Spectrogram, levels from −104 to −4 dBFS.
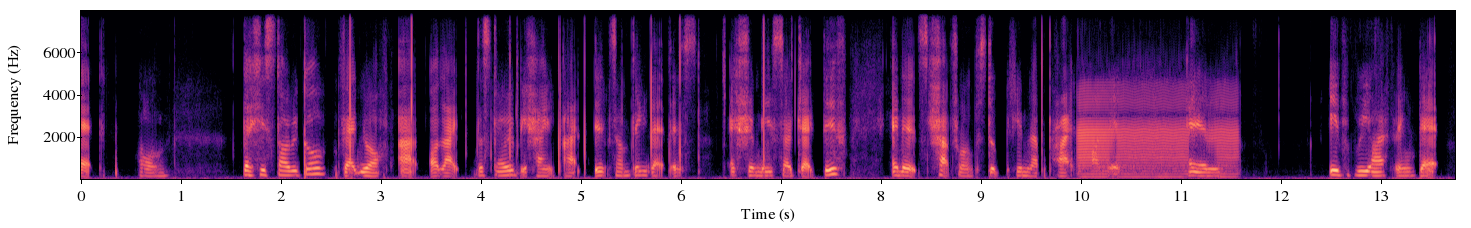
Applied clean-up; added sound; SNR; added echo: neural diffusion model UNIVERSE++.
